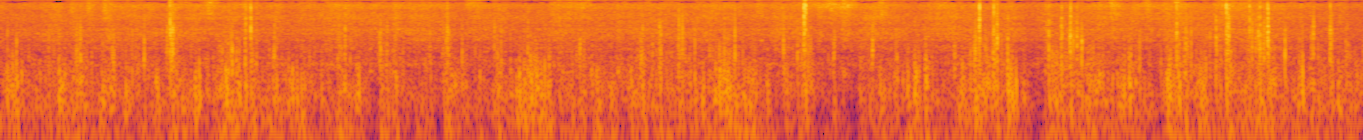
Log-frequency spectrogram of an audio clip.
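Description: Rumble of a moving passenger train heard from on board, with wind buffeting the microphone and irregular sharp clacks throughout.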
